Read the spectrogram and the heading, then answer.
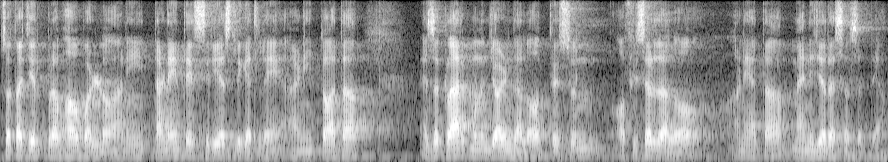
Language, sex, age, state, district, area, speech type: Goan Konkani, male, 60+, Goa, Bardez, rural, spontaneous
